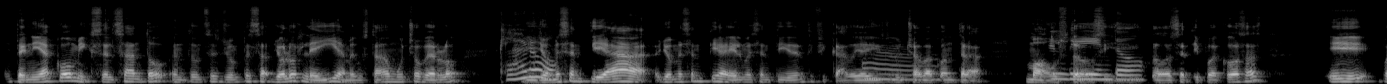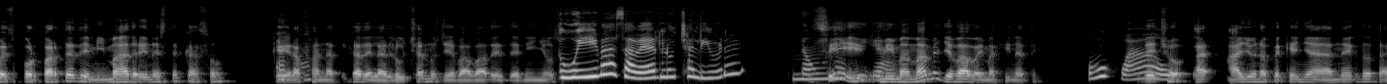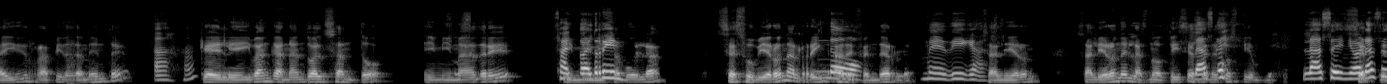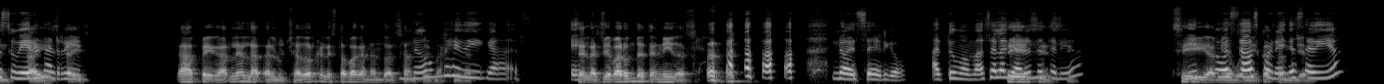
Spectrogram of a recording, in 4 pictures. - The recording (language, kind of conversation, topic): Spanish, podcast, ¿Qué personaje de ficción sientes que te representa y por qué?
- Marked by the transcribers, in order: tapping; "ring" said as "rin"; laughing while speaking: "se"; laugh; chuckle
